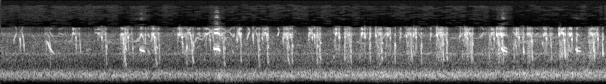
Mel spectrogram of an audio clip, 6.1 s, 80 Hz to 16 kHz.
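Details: At an osprey nest during feeding on 25 June 2012, 10:58, dense bursts of short, high chip notes repeat steadily, with a couple of sharper louder clicks and persistent hiss beneath.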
